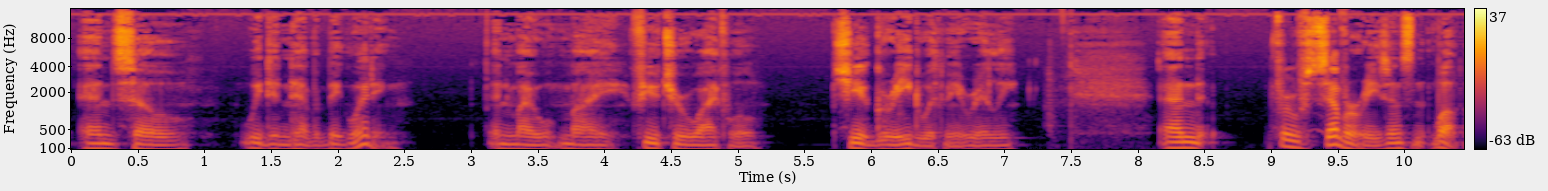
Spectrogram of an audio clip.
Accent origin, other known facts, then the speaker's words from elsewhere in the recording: Texas, United States; because I'm from the United States, from Texas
